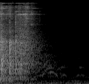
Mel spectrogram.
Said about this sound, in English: She takes the wooden dowel and places it in the glass vase marked keyring. The keys dangle and clank as it drops to the bottom.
